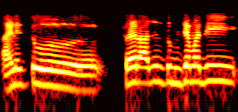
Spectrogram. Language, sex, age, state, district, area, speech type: Marathi, male, 18-30, Maharashtra, Thane, urban, conversation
